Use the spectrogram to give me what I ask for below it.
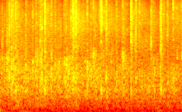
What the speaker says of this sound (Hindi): इसमें जोरदार तालियां हो जाए जरा।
